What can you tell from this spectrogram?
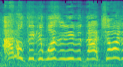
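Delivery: high, loud flustered exclamation; real shock. Real, not acted. Realising the speaker was not charged, high flustered shock. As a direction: blurt it out, caught off guard. Discovers speaker problem mid-stream.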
